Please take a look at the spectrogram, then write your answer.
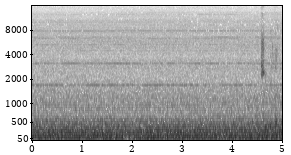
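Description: Carenado Premier 1A jet engines in the Prepar3d flight simulator throttle back, producing a steady, loud, broadband rumble with a faint high whine that holds evenly throughout.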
